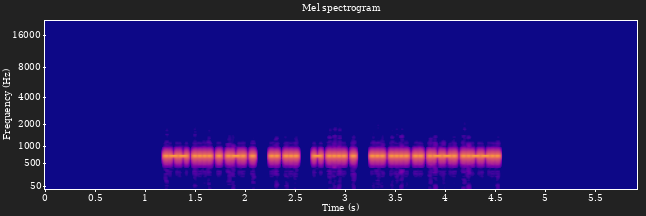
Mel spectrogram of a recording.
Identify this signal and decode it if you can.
Morse code, heard as a keyed tone, about 52 wpm, 700 Hz. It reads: WHERE IS THE SHIP?
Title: Sentences from Top 1000 Words - Review Part 2 - 50wpm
